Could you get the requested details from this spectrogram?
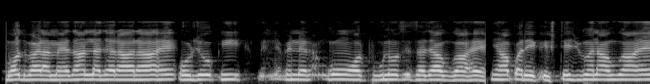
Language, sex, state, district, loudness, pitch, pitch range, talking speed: Hindi, female, Uttar Pradesh, Budaun, -14 LUFS, 220 Hz, 215-225 Hz, 220 wpm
